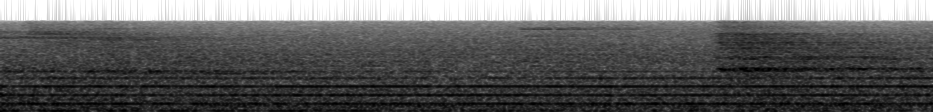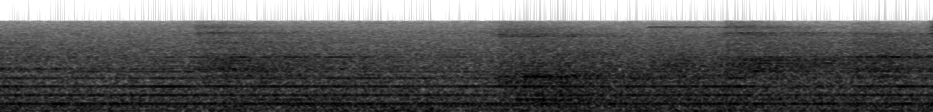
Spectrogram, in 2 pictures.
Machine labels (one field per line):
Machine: fan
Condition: normal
